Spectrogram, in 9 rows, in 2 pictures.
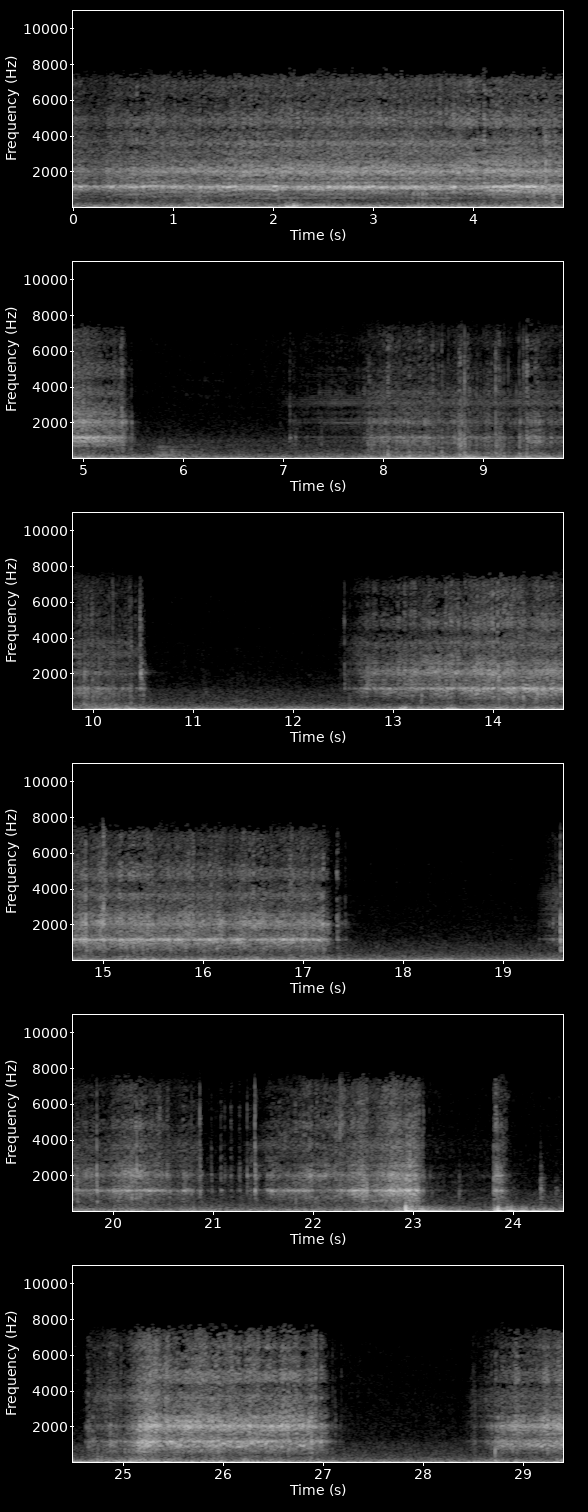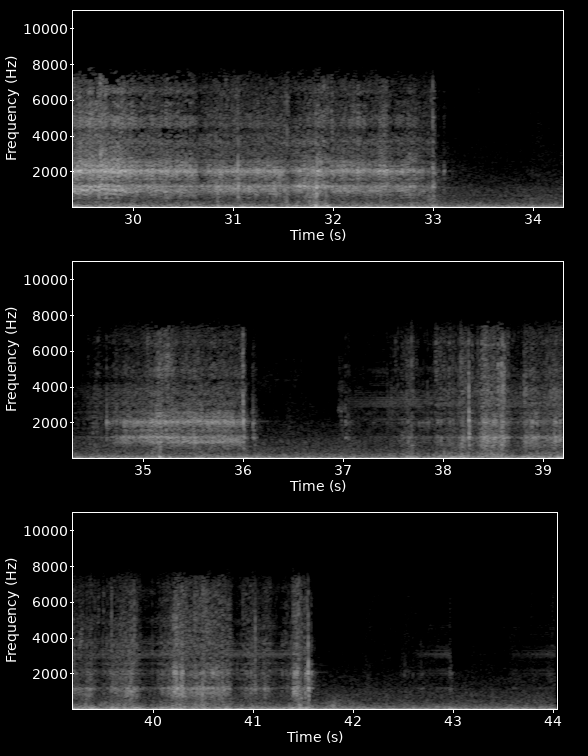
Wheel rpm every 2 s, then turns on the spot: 50, 70, 40, 0, 10, 0, 30, 50, 30, 10, 30, 20, 30, 40, 30, 40, 20, 20, 0, 20, 10, 0.
8-10 38-42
